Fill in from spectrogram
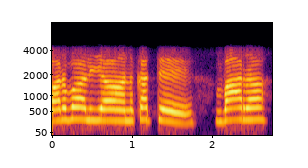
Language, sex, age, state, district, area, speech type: Maithili, female, 30-45, Bihar, Saharsa, rural, conversation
